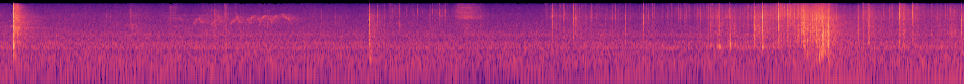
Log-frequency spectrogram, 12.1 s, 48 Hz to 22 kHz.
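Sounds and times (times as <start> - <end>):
tree trunk cracking and splintering: 6.8 - 12.0.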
